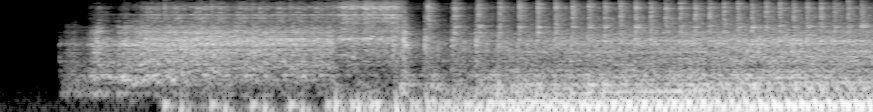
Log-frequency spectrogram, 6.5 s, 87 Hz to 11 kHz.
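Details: Mountfield SP536ES self-propelled mower, RM55 160cc engine, after service, new battery and drive belt: catches on first try, settles into an even, steady beat with no misses or knocks. Normal running.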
